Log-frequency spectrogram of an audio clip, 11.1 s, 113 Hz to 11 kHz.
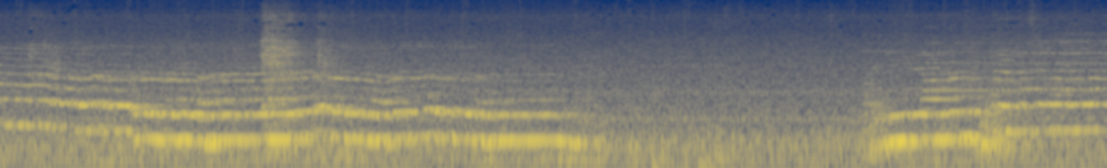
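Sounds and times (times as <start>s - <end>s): man chanting: 0.0s - 6.0s, 8.6s - 11.0s.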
